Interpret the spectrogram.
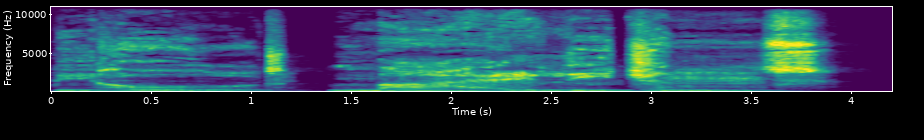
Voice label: Male Demon Trigger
